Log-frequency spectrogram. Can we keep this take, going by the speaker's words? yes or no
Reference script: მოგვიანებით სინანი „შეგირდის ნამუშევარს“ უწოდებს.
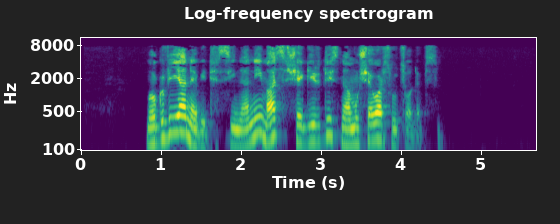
no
